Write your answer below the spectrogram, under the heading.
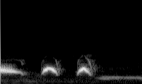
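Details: Spotted dove cooing to rouse decoy birds: the tail of a buzzy falling coo, then two short arched coos, followed by a faint low hum.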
